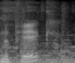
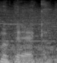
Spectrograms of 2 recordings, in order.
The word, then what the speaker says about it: MPIQ: we'll be reviewing mpiq i believe it's pronounced mepic is this a tomato or tomato kind of situation no it's definitely just pronounced my pick i don't even know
